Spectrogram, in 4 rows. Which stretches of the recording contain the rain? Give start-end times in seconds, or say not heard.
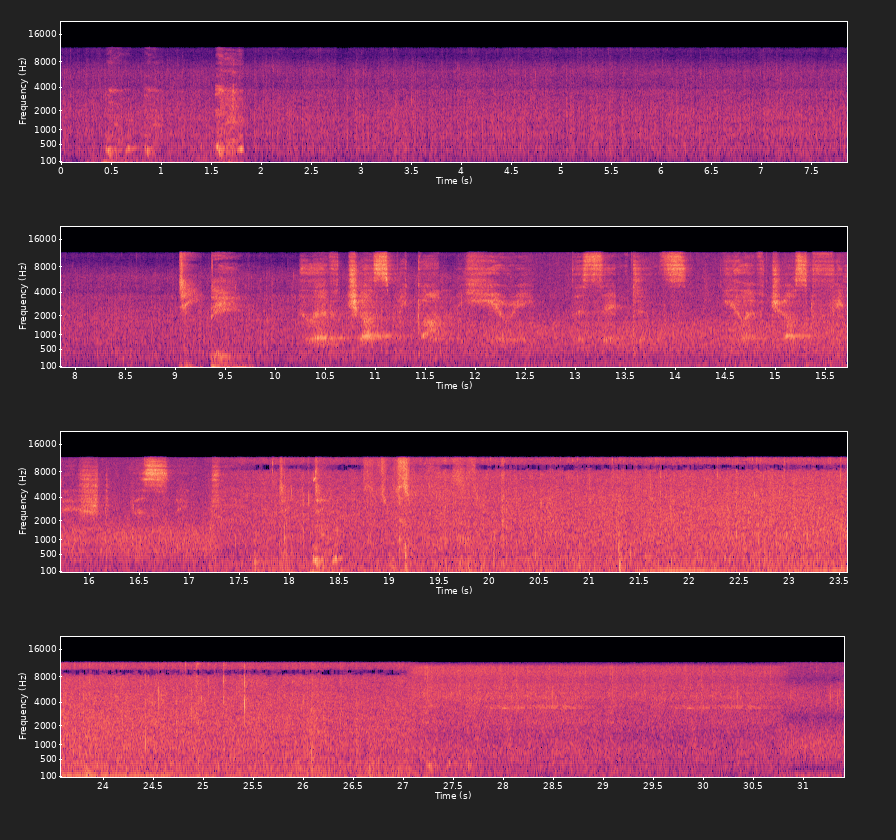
0.0-31.3.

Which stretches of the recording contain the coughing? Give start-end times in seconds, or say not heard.
0.2-1.9, 18.0-18.6, 27.1-27.9.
